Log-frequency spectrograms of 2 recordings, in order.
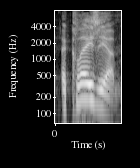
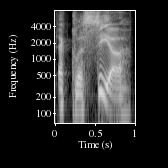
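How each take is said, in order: First: The stress is not on the third syllable. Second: The stress is on the third syllable. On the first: "I have been going throughout my life pronouncing it ecclesia" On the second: "putting the accent on the third syllable"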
